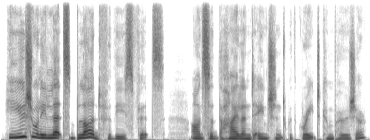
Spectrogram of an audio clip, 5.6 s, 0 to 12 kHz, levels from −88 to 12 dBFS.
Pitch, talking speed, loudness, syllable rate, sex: 195 Hz, 150 wpm, -19 LUFS, 4.8 syllables/s, female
